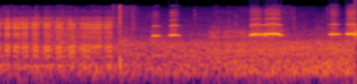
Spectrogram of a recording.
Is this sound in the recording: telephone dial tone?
no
